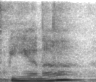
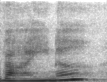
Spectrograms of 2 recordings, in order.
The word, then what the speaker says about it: Vienna: I do know that that is Vienna but the regional dialect around here people everybody pronounces it by ena and I grew up pronouncing it by ena Vienna sausages these are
